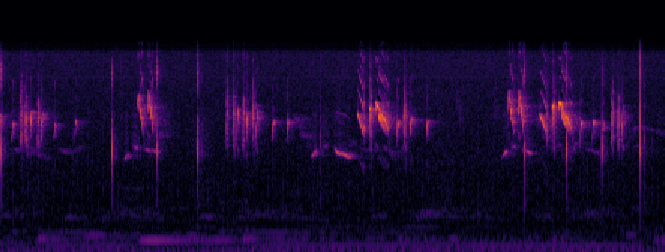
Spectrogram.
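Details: Javan grey-throated white-eye in Mount Wilis forest, its call likened to a chick calling its mother: repeated clusters of high, quick chirps and short downslurred notes in uneven bursts, over a constant low droning hum.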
